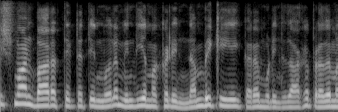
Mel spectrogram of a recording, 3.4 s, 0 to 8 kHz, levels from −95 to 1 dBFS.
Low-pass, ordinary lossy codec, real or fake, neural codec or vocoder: none; none; fake; codec, 16 kHz, 2 kbps, FunCodec, trained on Chinese and English, 25 frames a second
